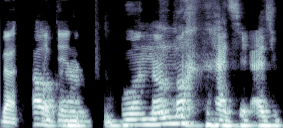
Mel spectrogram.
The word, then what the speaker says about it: Buonomo: Buonomo, as you pronounced it formidably at the beginning of the show on GitHub.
